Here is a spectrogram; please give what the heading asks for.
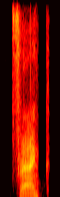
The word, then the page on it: Frank: Indian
